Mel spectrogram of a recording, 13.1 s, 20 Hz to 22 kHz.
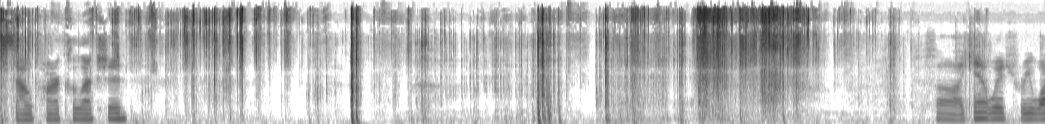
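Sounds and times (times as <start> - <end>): plastic wrapping tearing and crinkling: 0.0 - 11.4.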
